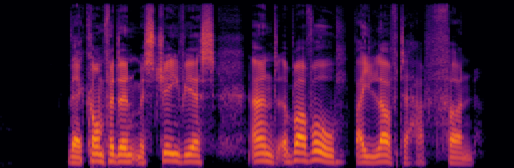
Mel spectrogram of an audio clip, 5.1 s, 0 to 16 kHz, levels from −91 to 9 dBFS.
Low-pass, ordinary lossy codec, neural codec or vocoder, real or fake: 14.4 kHz; none; none; real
